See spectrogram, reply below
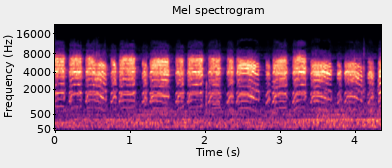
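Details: Caged zebra finch chicks begging as their parents feed them: a dense stream of loud rasping buzzy calls, nearly continuous, each note harsh with bending overtones, about four per second.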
